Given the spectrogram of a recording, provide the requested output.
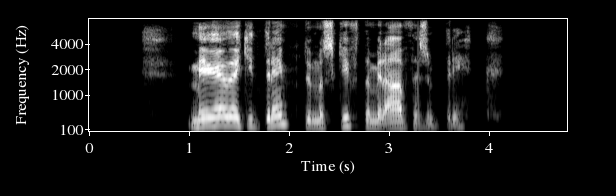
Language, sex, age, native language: Icelandic, male, 20-29, Icelandic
